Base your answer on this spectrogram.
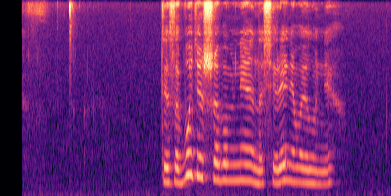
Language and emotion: Russian, sad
